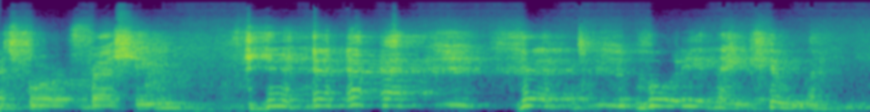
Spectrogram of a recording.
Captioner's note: laughing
